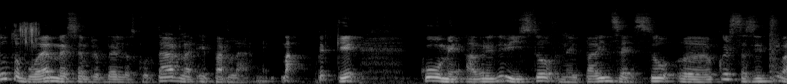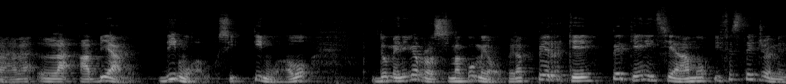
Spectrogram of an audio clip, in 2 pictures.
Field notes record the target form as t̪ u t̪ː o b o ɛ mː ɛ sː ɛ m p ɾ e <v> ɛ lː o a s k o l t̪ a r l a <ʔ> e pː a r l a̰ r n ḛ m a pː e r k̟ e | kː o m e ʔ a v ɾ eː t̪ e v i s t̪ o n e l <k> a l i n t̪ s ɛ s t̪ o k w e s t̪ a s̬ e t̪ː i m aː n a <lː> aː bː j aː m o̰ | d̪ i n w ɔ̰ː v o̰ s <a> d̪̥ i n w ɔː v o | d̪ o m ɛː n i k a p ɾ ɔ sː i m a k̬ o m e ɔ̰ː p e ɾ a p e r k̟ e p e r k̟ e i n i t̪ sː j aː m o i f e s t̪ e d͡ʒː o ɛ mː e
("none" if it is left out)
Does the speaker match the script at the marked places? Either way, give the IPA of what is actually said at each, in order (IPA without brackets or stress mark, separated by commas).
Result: b, ʔ, p, l, i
